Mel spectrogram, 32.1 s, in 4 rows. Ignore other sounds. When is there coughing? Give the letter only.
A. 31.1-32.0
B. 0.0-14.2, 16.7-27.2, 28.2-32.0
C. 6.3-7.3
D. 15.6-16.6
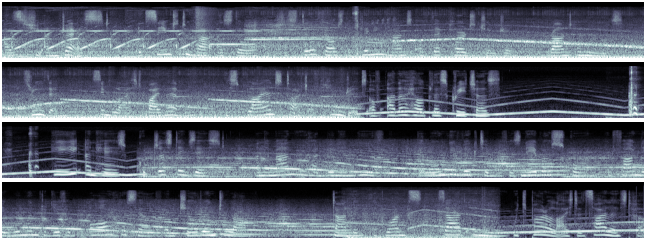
D.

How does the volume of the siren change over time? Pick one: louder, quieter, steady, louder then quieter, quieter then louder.
steady.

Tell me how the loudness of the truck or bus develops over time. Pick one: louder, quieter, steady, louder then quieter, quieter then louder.
steady.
